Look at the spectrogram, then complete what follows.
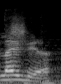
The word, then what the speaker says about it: Leiva: Labia.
